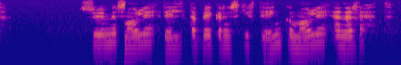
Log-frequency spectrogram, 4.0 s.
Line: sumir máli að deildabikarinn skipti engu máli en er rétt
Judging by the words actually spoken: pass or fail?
pass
